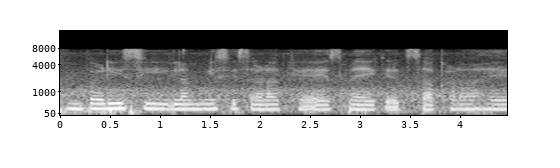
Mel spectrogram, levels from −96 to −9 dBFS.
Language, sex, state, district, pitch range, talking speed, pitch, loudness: Hindi, female, Himachal Pradesh, Shimla, 165-185 Hz, 145 wpm, 180 Hz, -16 LUFS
